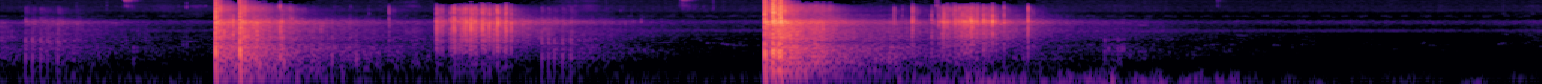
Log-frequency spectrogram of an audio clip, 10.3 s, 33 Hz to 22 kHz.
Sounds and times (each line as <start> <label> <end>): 0.0 Fireworks 4.4
0.0 firecrackers 4.5
5.1 Fireworks 7.9
5.1 firecrackers 8.1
